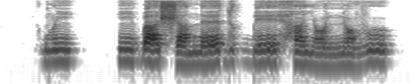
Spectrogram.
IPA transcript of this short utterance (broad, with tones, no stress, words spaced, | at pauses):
ɡʷĩ˧ | ĩ˧ɓa˧ʃa˨ nɛ˨˦du˦ ɡ͡beː˦hã˦jɔ̃˨ ɲɔ̃˨vu˦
